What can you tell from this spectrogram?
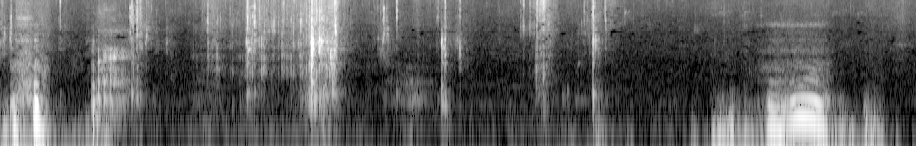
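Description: Scattered crunches and clicks of a cast net and its catch of small fish and snails being handled and sorted by hand. A short voiced hum from a person near the end.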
